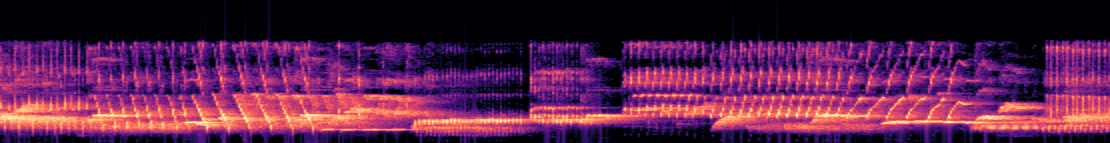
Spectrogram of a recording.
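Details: Agitated male canary singing to stimulate a female for mating: fast trills of rising sweeps, long steady high notes and rapid buzzy rolls, all high-pitched and continuous.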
